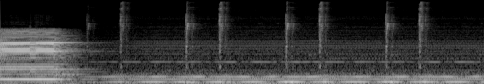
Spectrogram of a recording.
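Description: A buzzer in the Portal 2 test chamber sounds as a run of short, sharp, evenly spaced pulses, about one every half second, over a steady electronic hum after a brief tone fades.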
